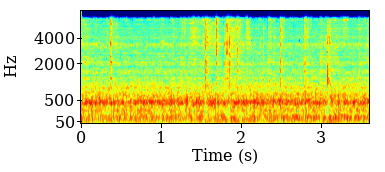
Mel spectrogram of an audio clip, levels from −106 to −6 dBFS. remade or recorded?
remade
